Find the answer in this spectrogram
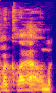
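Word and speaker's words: MacLeod: Jess M mleo mle moud McLoud how's it McLoud moud I only know that because of Highlander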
